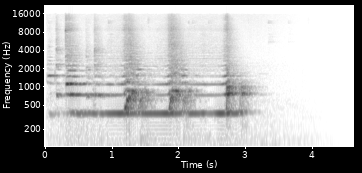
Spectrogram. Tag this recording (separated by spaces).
aboriginal ethnic first-nations flute indian indigenous native north-american woodwind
